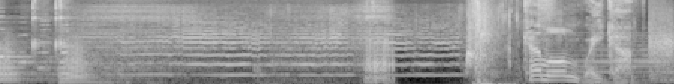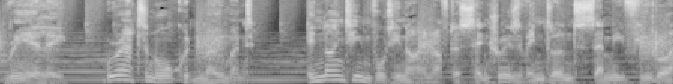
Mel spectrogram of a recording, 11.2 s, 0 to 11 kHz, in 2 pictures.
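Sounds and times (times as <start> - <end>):
mosquito buzzing in a high nasal whine: 0.0 - 4.4
speech: 4.4 - 11.2.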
